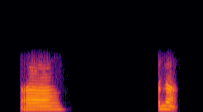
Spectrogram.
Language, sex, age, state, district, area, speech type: Manipuri, female, 60+, Manipur, Kangpokpi, urban, conversation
